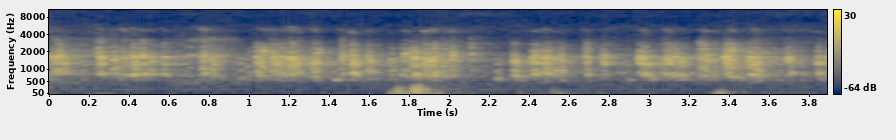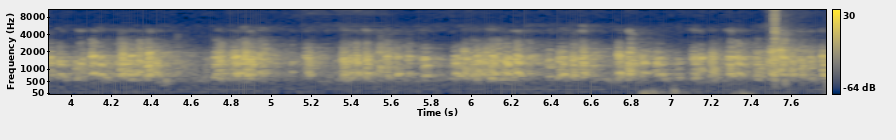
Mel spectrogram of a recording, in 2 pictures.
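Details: Wood frogs calling together on a warm spring day in April 2014 in Longkill Woods wetlands; countless short, raspy clucks pulse in overlapping waves, with occasional handling bumps and a brief click near the end.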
